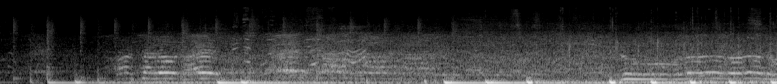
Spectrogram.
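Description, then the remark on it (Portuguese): A loud football stadium crowd in Barcelona, the organized supporters' section of Barcelona, chants and sings together over a dense roar, with heavy bass drum thumps pounding in a steady rhythm throughout. “A gente está aqui do lado da torcida organizada do Barcelona.”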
